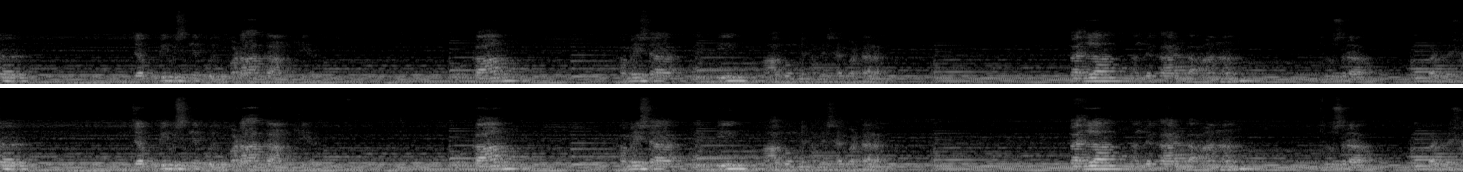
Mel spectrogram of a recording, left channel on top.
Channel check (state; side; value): quieter; left; 6.3 dB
